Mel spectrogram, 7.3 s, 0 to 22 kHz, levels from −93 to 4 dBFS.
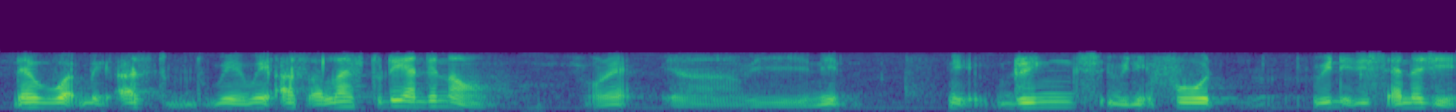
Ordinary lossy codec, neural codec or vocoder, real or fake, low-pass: none; none; real; 3.6 kHz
